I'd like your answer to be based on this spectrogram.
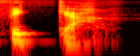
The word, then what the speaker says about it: ficka: So you have a long E sound in fika. So E. And in ficka, I.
